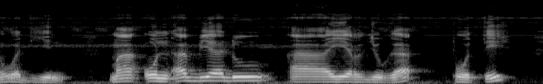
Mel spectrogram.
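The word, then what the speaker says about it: وَدْي: Wadi adalah wadiyin bacanya wadyin.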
